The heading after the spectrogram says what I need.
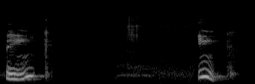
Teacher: This sound, think, your vocal cords don't move, okay? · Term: unvoiced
